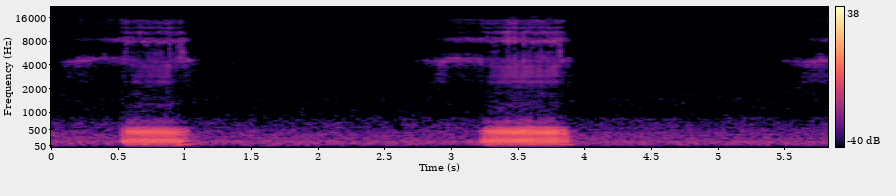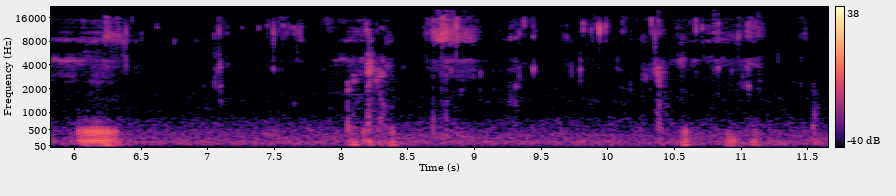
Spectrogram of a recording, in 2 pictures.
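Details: A French Bulldog snores in its sleep: three low, rattling snore bursts about every two to three seconds, the last one shorter, followed by soft clicks and rustling in a quiet room.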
